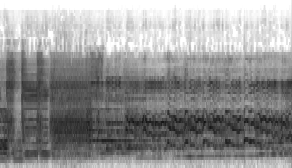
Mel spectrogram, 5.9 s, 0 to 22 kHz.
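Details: Kriesler 11-20 "Plum Pudding" valve radio, final test after repairing motorboating and other faults and restringing the dial. Music comes through clean and full at good volume, with no hum, putt-putt or crackle; normal playback.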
